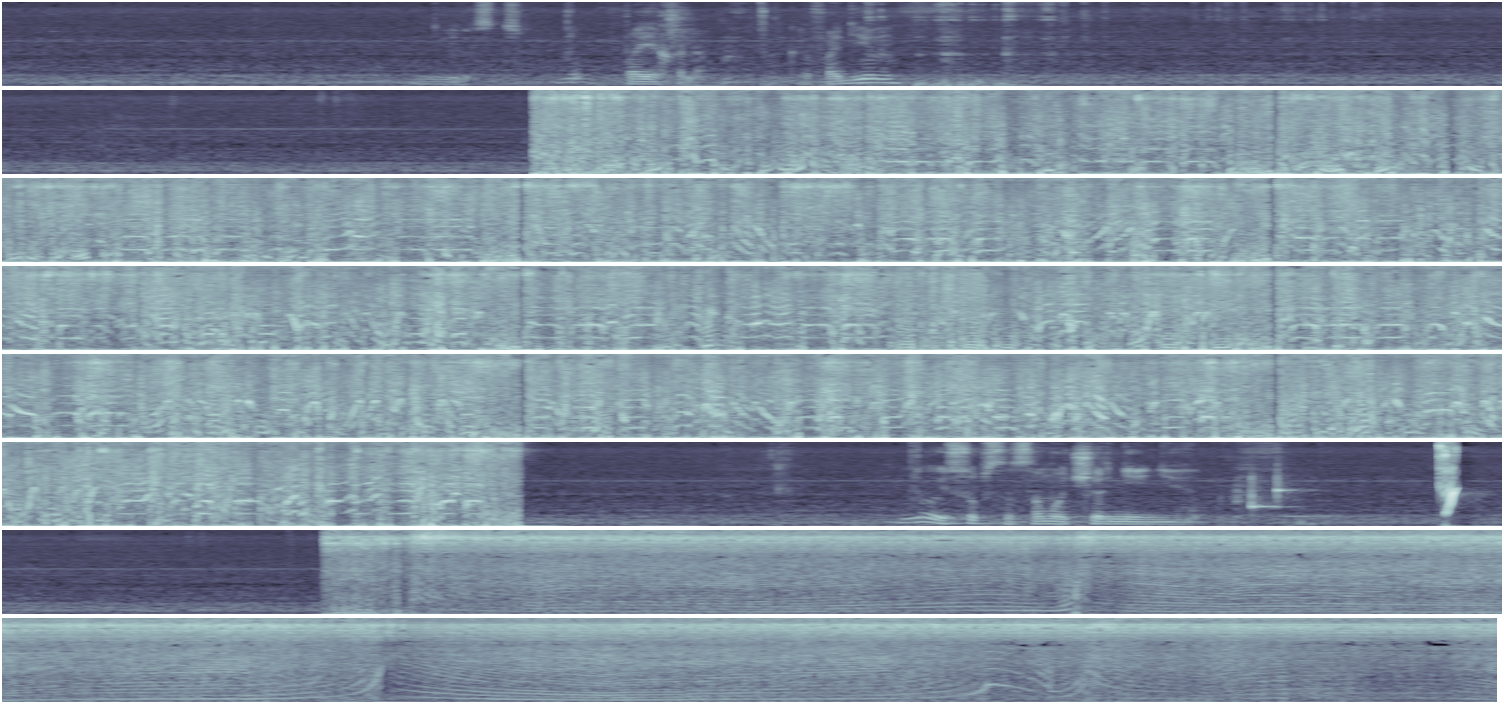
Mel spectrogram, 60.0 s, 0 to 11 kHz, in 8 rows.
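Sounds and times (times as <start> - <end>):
laser crackle of rapid popping: 10.2 - 40.2, 46.6 - 59.9.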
